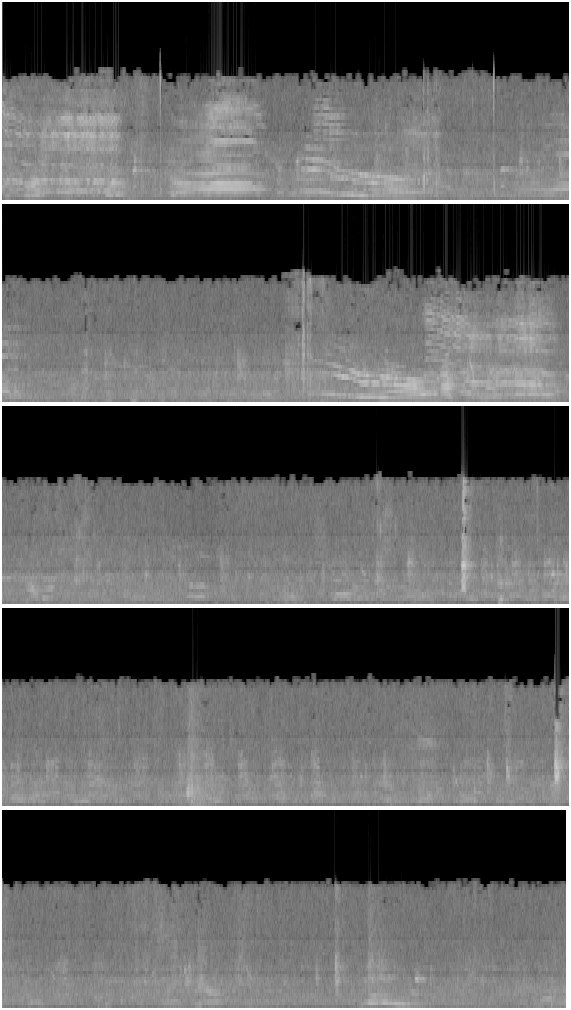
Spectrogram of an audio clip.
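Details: A group of ring-tailed lemurs calls, perhaps territorially, with children making noises nearby: two clusters of rapid, overlapping, descending mewing wails early on, then mostly background chatter and scattered clicks with one faint late cry.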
